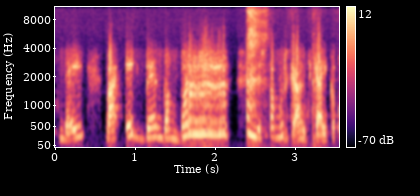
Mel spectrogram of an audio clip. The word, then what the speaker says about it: bar: Als mijn regering boos is op mij, dan zegt hij tegen mij: jij bent brrr. Dus B-A-R, maar dat moet dan met een rrr worden uitgesproken.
